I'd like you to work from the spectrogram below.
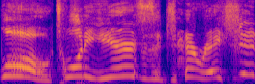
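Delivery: very high, loud, sudden broadcaster outburst. Retelling the booth moment, imitating Tony Romo. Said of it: "Tony Romo is just like".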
